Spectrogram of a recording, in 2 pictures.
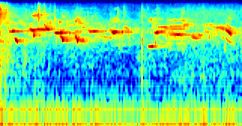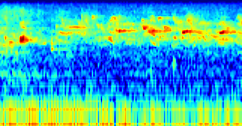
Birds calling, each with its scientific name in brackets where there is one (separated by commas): Iiwi (Drepanis coccinea), Apapane (Himatione sanguinea)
